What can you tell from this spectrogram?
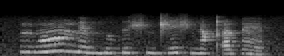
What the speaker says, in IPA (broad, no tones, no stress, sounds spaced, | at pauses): ŋ ɡ ɔ̃ː ŋ ɛ mː u ʔ ɨ ʃ n d͡ʒ e ʃ ŋ ɛ̃ qʼ i p ɛ̃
